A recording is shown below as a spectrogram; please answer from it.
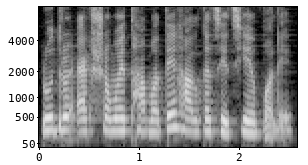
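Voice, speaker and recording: A woman with a fairly high voice reads a romance story aloud. She narrates in a steady, even manner. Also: moderate pace.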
